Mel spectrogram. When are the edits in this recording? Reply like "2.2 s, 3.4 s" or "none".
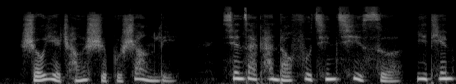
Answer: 2.1 s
